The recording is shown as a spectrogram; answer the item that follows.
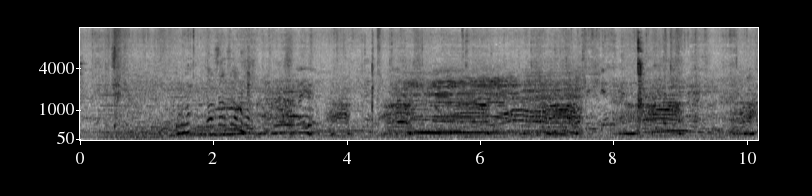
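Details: Huge agitated cattle being unloaded from a truck at an Indonesian farm. Long, loud droning moos with rich stacked harmonics hold for several seconds, with brief pauses between them. A few human voices are faintly heard.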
